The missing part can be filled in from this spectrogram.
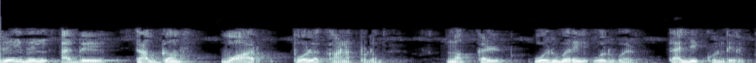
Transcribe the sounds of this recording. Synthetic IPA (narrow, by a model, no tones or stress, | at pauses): ɪɾɐɪʋɪlɐðɯʈɐɡaːfʋaːɾpoːlɐka̰ːɳɐpːɐɽɯ̰mː | ɐkːɐɭɔɾɯʋɐɾɐɪʔɔɾɯʋɐɾt̪ɐɭːɪkːɔɳɖɪ̰ɾɯ̰pː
